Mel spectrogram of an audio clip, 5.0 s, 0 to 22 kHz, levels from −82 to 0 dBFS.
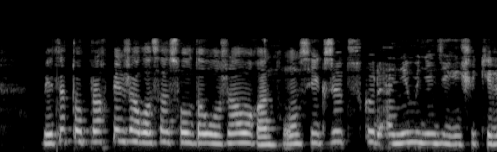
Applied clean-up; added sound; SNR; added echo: none; none; none; none.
